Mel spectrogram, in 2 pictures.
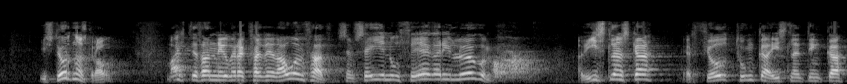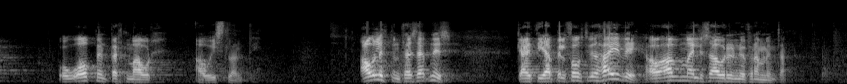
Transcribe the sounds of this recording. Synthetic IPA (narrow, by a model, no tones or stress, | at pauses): ist̪jowɾt̪naskɾa̰wð | majht̪ɪθanːɪɣvɛːɾakʰvajðɪðaːwʏmθaðsɛmseːjɪnuθɛːɣaɾilœːɣʏm | a̰ðist̪lɛnska | ɛ̰ɾ̥θjowðt̪ʰuŋkaist̪lɛnt̪iŋka | ɔɣoːpɪnpɛr̥t̪maːwl | a̰wist̪la̰nt̪ɪ̥ | aːwlɪht̪ʏmθɛsːɛpnɪs | cajt̪ɪjapɪlfowht̪vɪðɦaːjvɪa̰wavmajlɪsawɾʏnːʏfɾamːʏnt̪a̰n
